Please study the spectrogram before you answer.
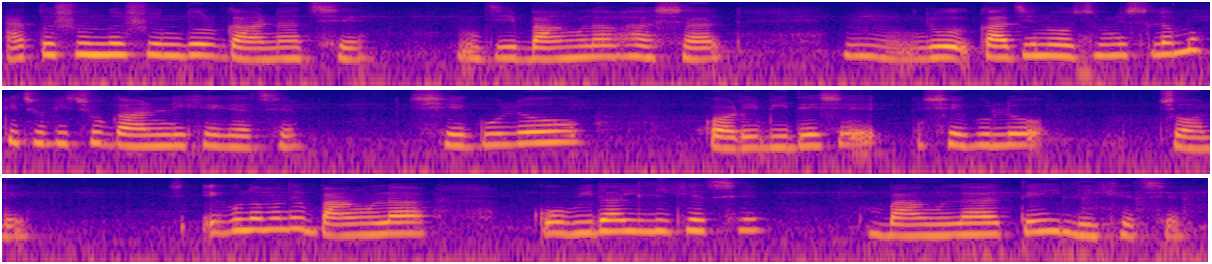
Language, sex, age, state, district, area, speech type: Bengali, female, 18-30, West Bengal, Birbhum, urban, spontaneous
